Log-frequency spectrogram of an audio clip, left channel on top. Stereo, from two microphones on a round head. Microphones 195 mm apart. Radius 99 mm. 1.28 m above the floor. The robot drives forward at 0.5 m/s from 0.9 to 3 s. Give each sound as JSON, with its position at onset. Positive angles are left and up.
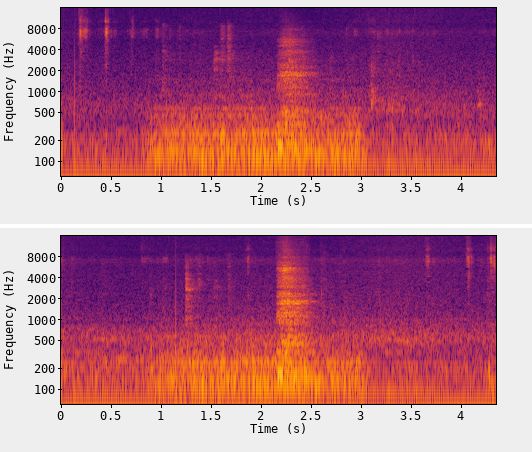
{"t": 2.1, "sound": "breathing", "side_deg": -60, "distance_m": 3.5}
